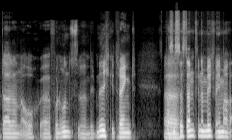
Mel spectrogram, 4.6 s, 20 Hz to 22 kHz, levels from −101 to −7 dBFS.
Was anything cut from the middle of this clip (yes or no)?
no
